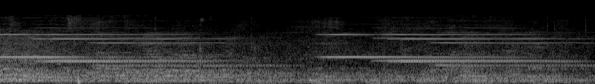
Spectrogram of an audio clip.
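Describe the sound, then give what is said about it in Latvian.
Bell rung in a parliament chamber before a vote, a steady high-pitched electric ringing that sounds in two long stretches over low background noise. “Lūdzu zvanu.”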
